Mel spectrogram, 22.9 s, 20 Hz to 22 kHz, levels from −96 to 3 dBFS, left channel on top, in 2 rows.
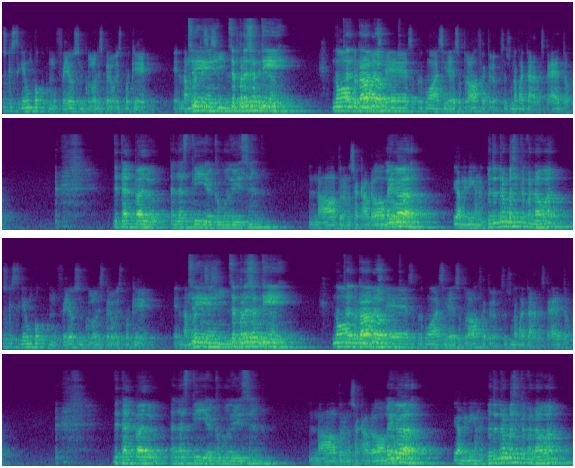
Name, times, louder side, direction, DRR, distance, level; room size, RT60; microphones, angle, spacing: voice 1, 0.0-2.9 3.4-5.5 6.6-11.3 17.6-19.5 20.4-21.1, left 2 dB, 55° left, 7 dB, 1.1 m, -28 dB
voice 2, 3.7-5.6 6.7-7.6 12.6-12.9 13.6-14.5 14.8-16.7 19.0-19.7 21.1-22.5, equal, 85° left, 1 dB, 2.5 m, -22 dB
14.0 x 7.3 x 5.8 m, 1.1 s
head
